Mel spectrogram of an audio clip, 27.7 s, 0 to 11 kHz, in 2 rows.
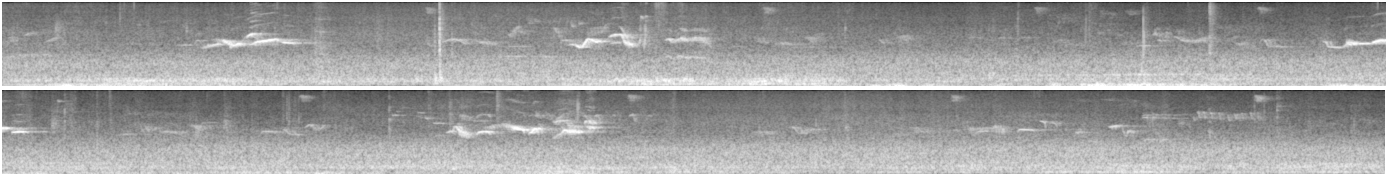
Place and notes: Highgate, London, UK - Highgate Allotments - Plot E1
Birdsong on the Allotment - A1 and North Hill traffic in the background. Recorded using an Audio Technica AT8022 into a Zoom H4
